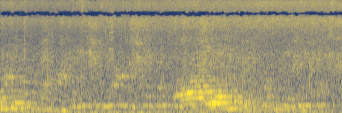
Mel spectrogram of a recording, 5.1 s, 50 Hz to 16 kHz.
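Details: Siberian tiger Baekdu at Seoul Grand Park on 20 February 2022, crying often while kept apart from its younger sibling Taebaek. Low, harmonic moaning calls, with a longer wavering cry midway, over steady background noise.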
